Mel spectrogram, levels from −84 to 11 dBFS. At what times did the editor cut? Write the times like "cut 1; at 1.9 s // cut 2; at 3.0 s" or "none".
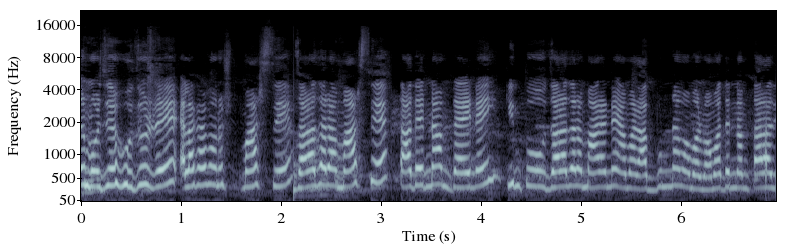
cut 1; at 2.1 s // cut 2; at 3.1 s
